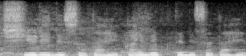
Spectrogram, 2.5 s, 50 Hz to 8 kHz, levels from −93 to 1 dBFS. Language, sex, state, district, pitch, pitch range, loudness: Marathi, female, Maharashtra, Aurangabad, 255 Hz, 245-260 Hz, -13 LUFS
